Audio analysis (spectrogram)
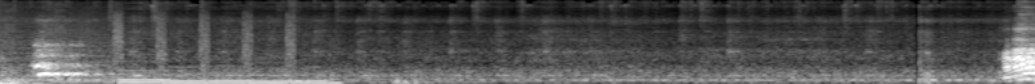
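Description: A dog barks in a dark horror video game, with short barks at the start and again at the end. A low tonal drone and quiet game ambience fill the gap between them.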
